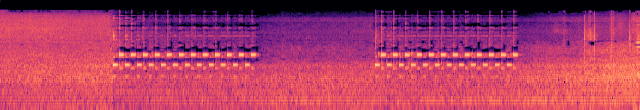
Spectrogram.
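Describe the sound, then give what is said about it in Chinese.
Ringback tone of an outgoing telephone call: two electronic ring bursts, each lasting about a second and a half with a pause between, pulse over a steady low background rumble. “你给老板打个电话，告诉他我们在这等他。”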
